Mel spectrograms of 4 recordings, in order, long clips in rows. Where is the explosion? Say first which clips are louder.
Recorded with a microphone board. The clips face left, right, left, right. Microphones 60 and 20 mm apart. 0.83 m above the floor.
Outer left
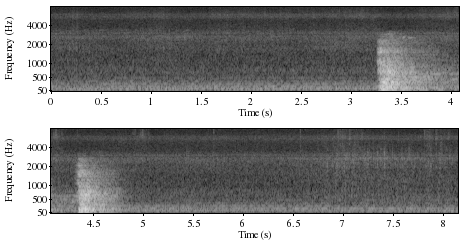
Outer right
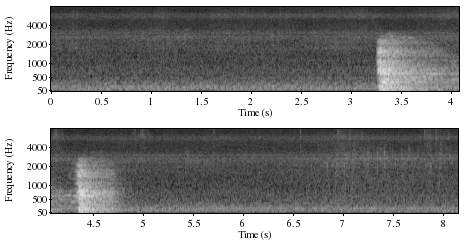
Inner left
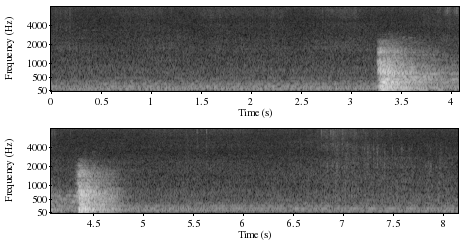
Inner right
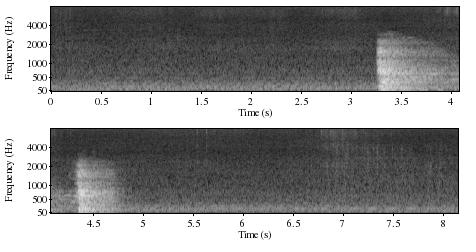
Outer right 5 dB, inner right 3 dB; 35° right (ahead or behind), 1.5 m.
